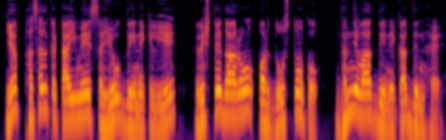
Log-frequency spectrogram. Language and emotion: Hindi, neutral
